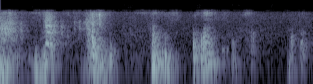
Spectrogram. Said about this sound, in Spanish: Se me va a cerrar la puerta.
